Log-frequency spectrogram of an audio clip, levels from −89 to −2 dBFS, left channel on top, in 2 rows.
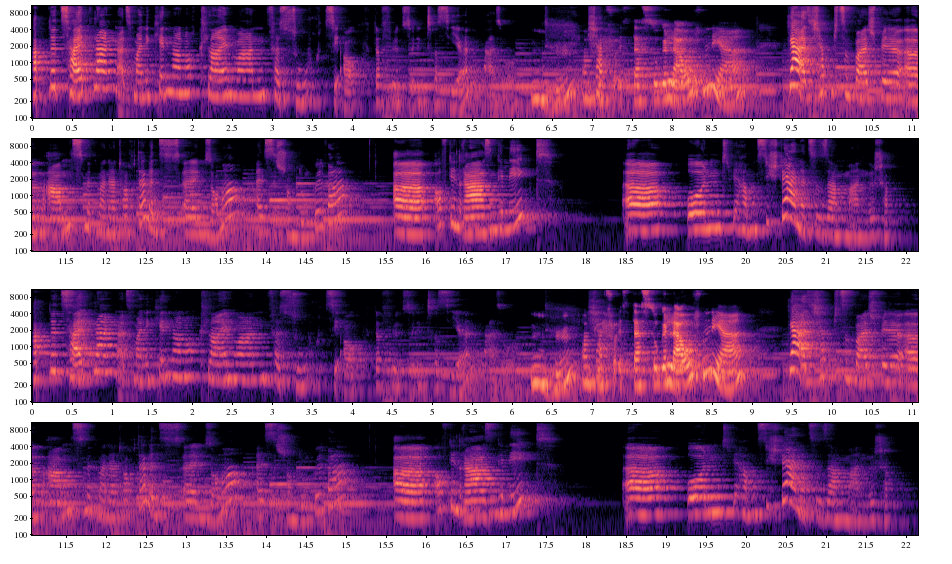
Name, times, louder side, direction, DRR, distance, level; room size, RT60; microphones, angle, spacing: voice 1, 0.0-4.0 4.5-4.9 5.2-6.1 6.9-7.1 9.4-15.0 15.6-17.5 18.5-19.0 19.3-21.8, left 4 dB, 30° left, 7 dB, 0.4 m, -30 dB
sound 1, 4.4-16.8, left 3 dB, 80° left, 0.7 m, -42 dB
voice 2, 6.2-8.9, right 4 dB, 35° right, 10 dB, 0.4 m, -26 dB
7.1 x 3.5 x 4.0 m, 0.93 s
head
